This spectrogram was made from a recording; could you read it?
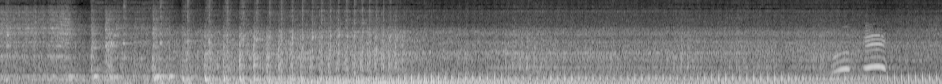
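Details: Sawmill (serkel) engine in a running test after work, electric-started: cranks and catches quickly, then settles into an even, steady beat with no knocks or misses; starts and runs healthy.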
